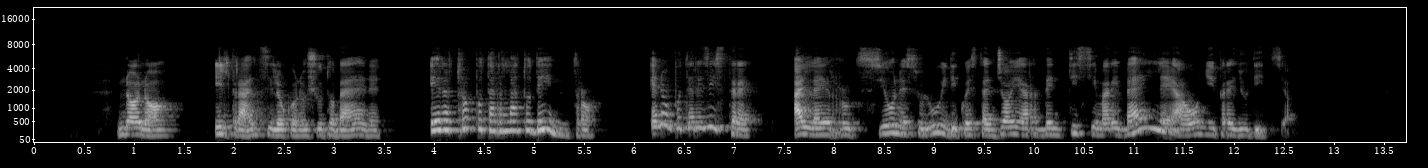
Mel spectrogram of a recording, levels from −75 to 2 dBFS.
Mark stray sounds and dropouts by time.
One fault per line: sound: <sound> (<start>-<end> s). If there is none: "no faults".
no faults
